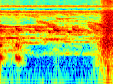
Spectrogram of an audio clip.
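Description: Chickens roaming near a river give a few short clucks, soft and fairly close, ending in a louder burst of noise.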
